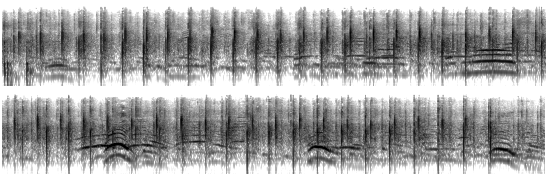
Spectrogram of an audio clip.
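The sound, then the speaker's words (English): A church audience claps hands in praise during a Sunday service, keeping a steady rhythmic beat of many claps throughout, with voices speaking and calling out over it. “Praise the Lord, everyone. Give Jesus a big hand clap of praise this morning.”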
